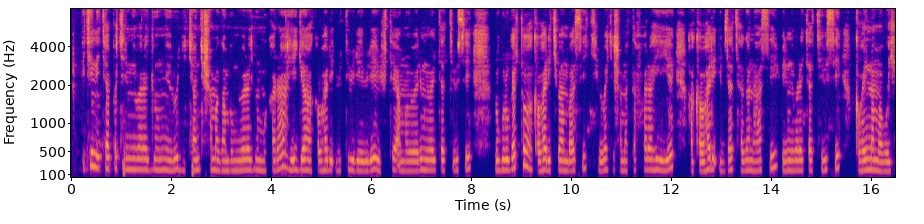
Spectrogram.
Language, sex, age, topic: Kinyarwanda, female, 18-24, health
